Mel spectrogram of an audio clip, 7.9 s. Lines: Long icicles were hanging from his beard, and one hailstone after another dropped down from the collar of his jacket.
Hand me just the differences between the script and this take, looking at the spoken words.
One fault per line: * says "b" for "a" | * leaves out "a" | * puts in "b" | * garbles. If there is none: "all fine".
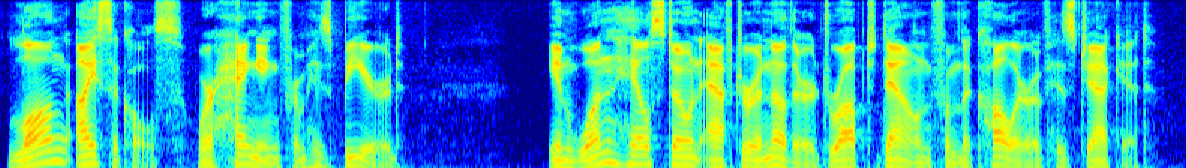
* says "in" for "and"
